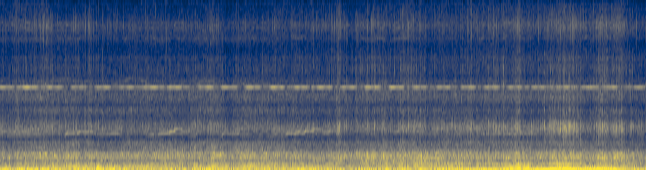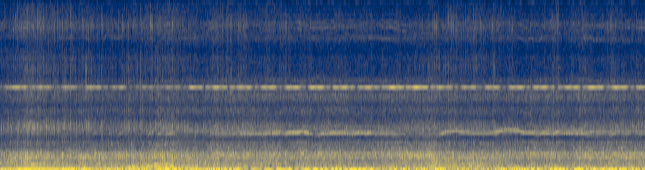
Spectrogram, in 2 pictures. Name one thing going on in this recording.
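Small electric propeller motors whine, rising and falling in pitch.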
